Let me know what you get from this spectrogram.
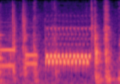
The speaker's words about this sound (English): Remember that modem he was using? It was like the size of this whole desk. Yes, the modem had sound. Plug the phone onto it, like set the earpiece on it.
